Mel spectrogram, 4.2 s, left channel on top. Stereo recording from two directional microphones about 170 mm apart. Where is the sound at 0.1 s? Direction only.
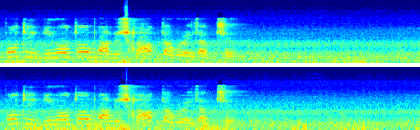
10° left (ahead or behind).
